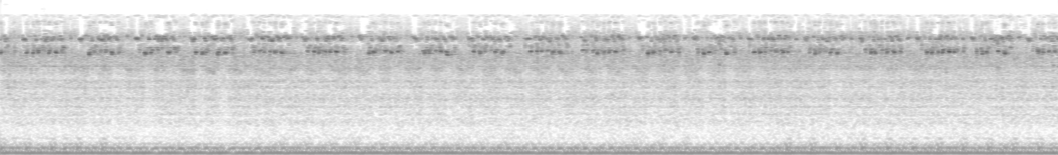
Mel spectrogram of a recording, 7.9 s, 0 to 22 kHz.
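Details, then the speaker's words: Dodge Dakota R/T with 5.9L Magnum V8, after new spark plugs and an exhaust leak seal. A constant shrill belt squeal sits over a lumpy, uneven idle with a persistent miss. An injector unplugging test points to a possibly bad cylinder 5 injector, unconfirmed. "Also, the belt is squealing, but I don't care because once we put the Pro Charger on, we're not gonna have that same belt on."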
